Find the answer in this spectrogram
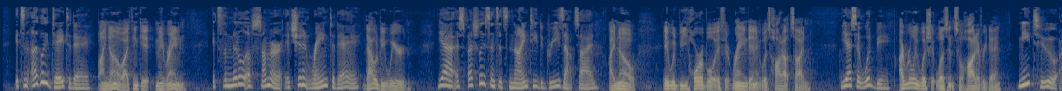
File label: english conversation weather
